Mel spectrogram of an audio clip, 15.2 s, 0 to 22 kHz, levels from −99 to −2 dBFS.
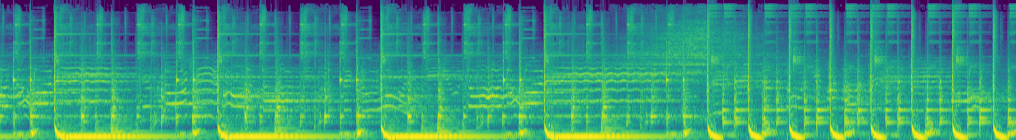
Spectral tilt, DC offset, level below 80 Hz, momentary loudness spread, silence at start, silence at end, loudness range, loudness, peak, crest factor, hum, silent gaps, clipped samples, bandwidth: -5 dB/octave; 0.7%; -10 dBFS; 6 LU; 0 s; 0 s; 1 LU; -9 LUFS; 0 dBFS; 8 dB; none; none; 1%; over 20 kHz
